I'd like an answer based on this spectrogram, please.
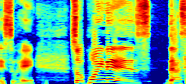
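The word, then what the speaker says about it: Sudhey: So it's technically like suhei, but I've never pronounced the d. I always just say suhei.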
